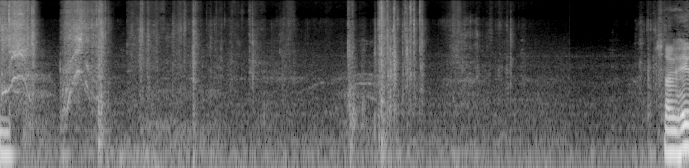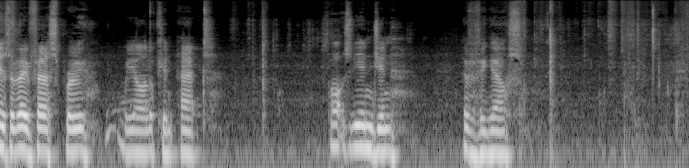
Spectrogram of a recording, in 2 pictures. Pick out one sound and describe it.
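A plastic parts frame rattles and clicks as hands handle it.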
